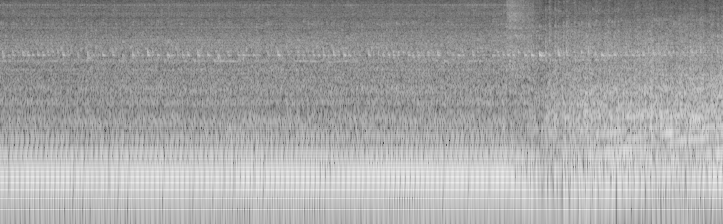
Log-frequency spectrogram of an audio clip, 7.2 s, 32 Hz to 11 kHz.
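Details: Cub Cadet GTX 2100 mower, which was making loud noise, tested after replacing PTO clutch bearing: steady small-engine idle, blades engage about five seconds in with smooth whirr, no grinding or rattle; normal PTO clutch running.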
